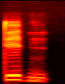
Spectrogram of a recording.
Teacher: I'm holding my tongue. The D and the N are made in the same position. So once you say did, hold it there and just go, didn't.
